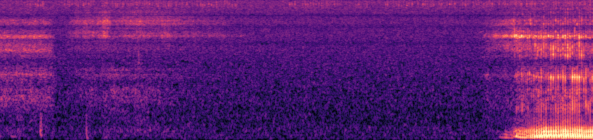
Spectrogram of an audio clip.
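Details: Sleeping Doberman dog snoring: a quiet room, then one loud, low, rumbling snore near the end.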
